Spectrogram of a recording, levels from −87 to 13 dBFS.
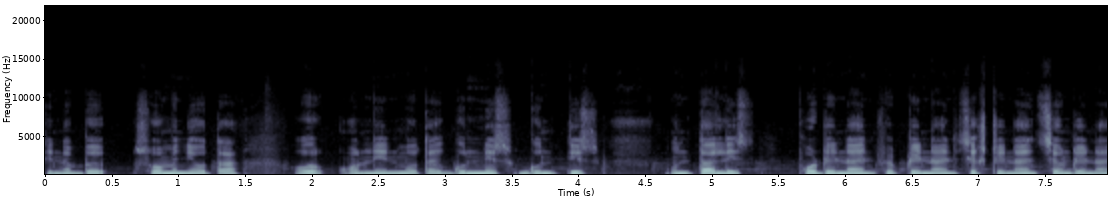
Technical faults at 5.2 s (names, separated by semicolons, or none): corrupt frame decoded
